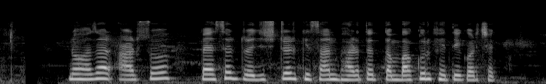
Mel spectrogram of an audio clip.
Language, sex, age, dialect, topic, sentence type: Magahi, female, 25-30, Northeastern/Surjapuri, agriculture, statement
